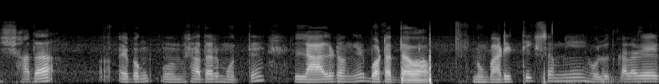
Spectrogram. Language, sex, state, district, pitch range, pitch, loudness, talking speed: Bengali, male, West Bengal, Jhargram, 120-135 Hz, 125 Hz, -21 LUFS, 145 wpm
